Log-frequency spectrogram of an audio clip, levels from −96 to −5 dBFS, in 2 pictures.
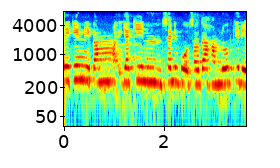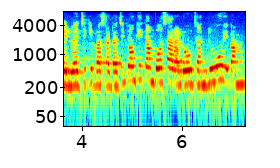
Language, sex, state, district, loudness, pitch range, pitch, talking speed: Garhwali, female, Uttarakhand, Tehri Garhwal, -15 LUFS, 235-270 Hz, 255 Hz, 215 wpm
